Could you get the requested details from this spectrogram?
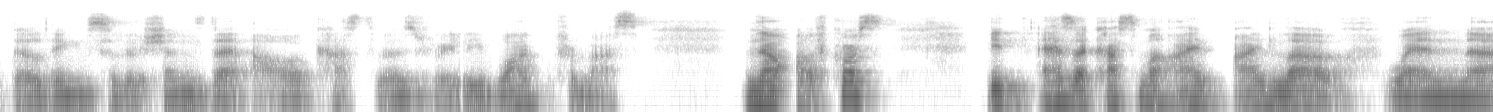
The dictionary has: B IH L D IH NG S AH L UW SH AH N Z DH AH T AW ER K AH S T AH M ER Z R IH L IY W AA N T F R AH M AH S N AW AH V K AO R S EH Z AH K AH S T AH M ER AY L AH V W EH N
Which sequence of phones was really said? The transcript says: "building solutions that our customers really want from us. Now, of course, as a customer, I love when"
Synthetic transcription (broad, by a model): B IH L D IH NG S AH L UW SH AH N Z DH AH T AW ER K AH S T AH M ER Z R IH L IY W AA N T F R AH M AH S N AW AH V K AO R S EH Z AH K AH S T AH M ER AY L AH V W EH N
